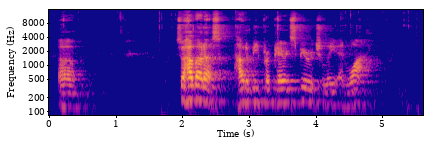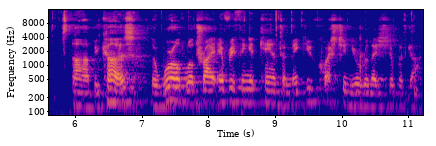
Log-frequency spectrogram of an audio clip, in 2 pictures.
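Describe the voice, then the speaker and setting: A man speaks at a moderate pace, somewhat breathy, with fairly even intonation. His loudness swings widely, and he takes long, frequent pauses. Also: fairly high pitch for a man. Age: 50s. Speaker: motivational speaker, former cop and athlete. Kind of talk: talk to a men's group. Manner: frequent fillers and repetitions.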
